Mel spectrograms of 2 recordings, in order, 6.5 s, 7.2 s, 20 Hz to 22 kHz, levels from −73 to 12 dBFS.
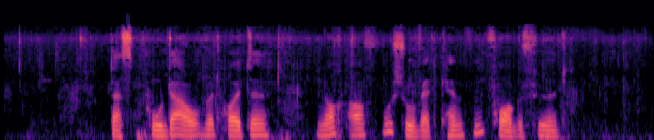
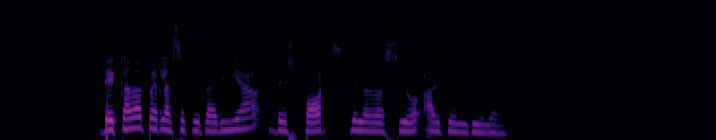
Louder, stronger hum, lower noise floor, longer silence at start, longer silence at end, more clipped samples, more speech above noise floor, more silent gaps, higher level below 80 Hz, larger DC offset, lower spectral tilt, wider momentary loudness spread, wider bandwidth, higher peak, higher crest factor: first, -18 LUFS vs -45 LUFS; neither; second, -45 dBFS vs under -90 dBFS; second, 0.2 s vs 1 s; second, 0.3 s vs 2.1 s; neither; second, 27 dB vs over 45 dB; neither; first, -50 dBFS vs -74 dBFS; neither; about the same, -4 dB/octave vs -4.5 dB/octave; first, 21 LU vs 9 LU; second, 13 kHz vs 15.5 kHz; first, 0 dBFS vs -26 dBFS; about the same, 20 dB vs 22 dB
